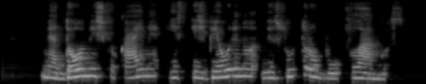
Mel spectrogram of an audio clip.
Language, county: Lithuanian, Telšiai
